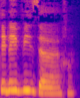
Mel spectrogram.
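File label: "televiseur", French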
